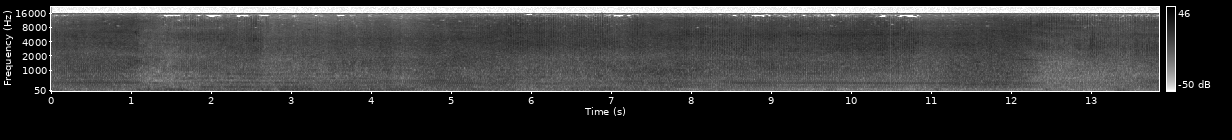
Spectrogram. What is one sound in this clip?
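A go-kart engine buzzes loudly as the kart speeds past and fades.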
